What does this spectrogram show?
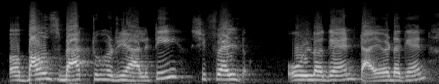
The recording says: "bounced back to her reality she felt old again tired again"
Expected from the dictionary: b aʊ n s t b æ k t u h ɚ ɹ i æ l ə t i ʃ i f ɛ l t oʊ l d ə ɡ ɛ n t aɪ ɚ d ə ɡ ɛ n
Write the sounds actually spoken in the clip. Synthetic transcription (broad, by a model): b aʊ n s b æ k t u h ɚ ɹ i æ l ə t i ʃ i f ɛ l t oʊ l d ə ɡ ɛ n t aɪ ɚ d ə ɡ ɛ n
